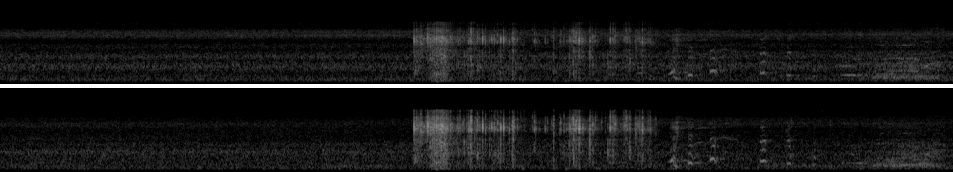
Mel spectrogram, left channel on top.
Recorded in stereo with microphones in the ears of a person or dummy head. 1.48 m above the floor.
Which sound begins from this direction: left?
A gasp, at 8.4 s.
